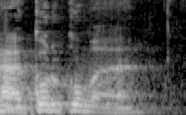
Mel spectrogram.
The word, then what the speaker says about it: cúrcuma: Cúrcuma.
